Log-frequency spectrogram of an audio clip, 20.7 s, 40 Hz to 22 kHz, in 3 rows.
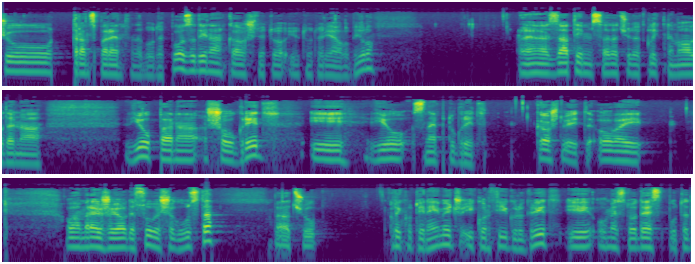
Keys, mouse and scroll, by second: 0.4 click, 1.3 click, 3.8 click, 6.5 click, 9.5 click, 10.3 click, 11.4 click, 14.3-14.9 ctrl+scroll up 2, 14.9-15.3 ctrl+scroll down 2, 15.3-16.1 ctrl+scroll up 1, 16.1-16.6 ctrl+scroll down 1, 17.1 click, 19.3 click, 20.3 click.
